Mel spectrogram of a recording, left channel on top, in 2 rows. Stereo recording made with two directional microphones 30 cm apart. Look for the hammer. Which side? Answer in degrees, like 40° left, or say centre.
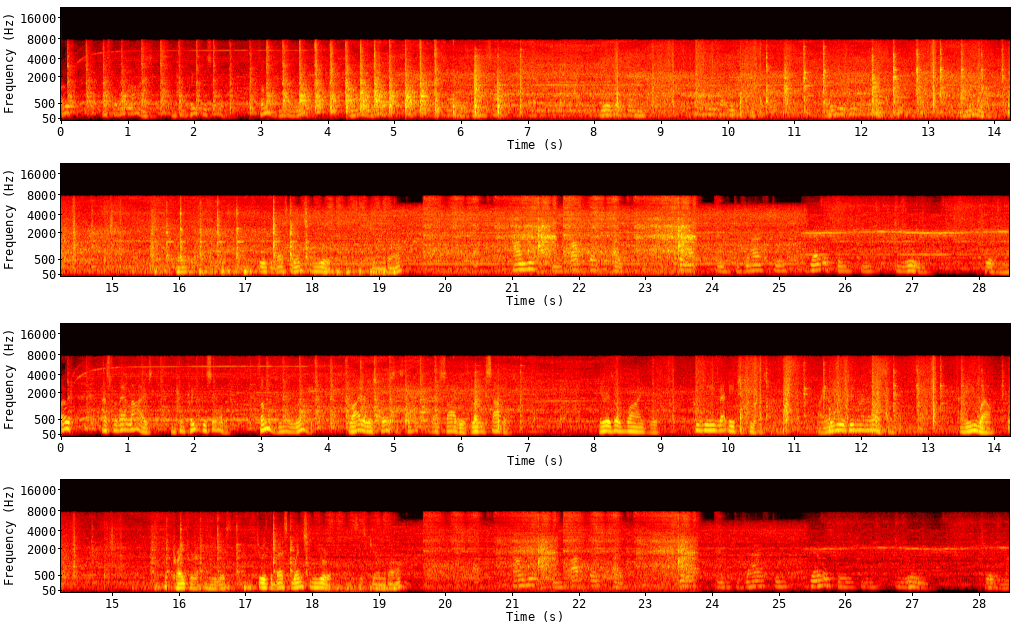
40° left.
